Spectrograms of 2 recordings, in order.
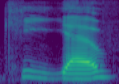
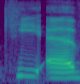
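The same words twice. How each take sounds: First: The word has a 'yeh' sound in it. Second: The word has no 'yeh' sound in it. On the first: This is the Russian pronunciation. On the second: This is the Ukrainian pronunciation.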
